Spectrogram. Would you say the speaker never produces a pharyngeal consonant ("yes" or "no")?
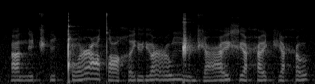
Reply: no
